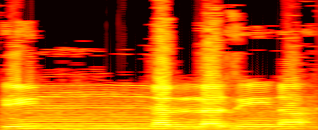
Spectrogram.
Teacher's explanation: یہاں نون کی آواز کو میں نے ناک کے اندر لمبا کیا ہے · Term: غنہ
